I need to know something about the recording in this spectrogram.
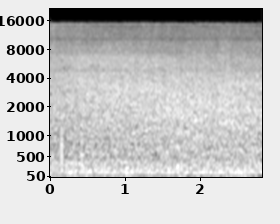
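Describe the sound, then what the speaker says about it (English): A small waterfall in a snowy mountain setting near a hotel gives off a constant, even hiss of falling water that sounds fairly close, with no talking. "Nice little waterfall."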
